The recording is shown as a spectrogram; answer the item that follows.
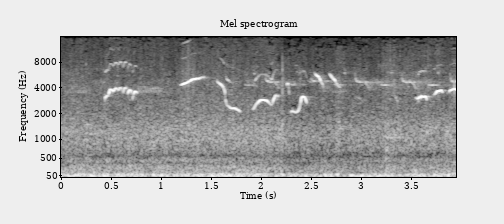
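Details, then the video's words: Varied Oriental magpie-robin song used as a lure for a lazy singer: wavering, looping whistles and quick slurred twists, some sweeping down and up sharply, flowing almost continuously over four seconds with steady light hiss. "PANCINGAN KACER MALES BUNYI"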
